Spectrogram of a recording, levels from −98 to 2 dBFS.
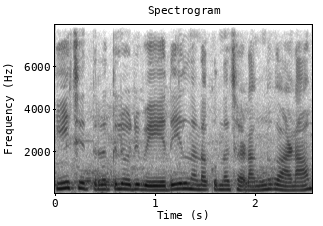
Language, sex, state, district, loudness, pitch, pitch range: Malayalam, female, Kerala, Kollam, -12 LUFS, 215 Hz, 195-230 Hz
